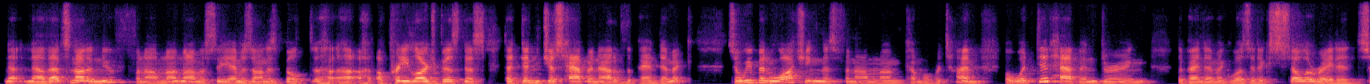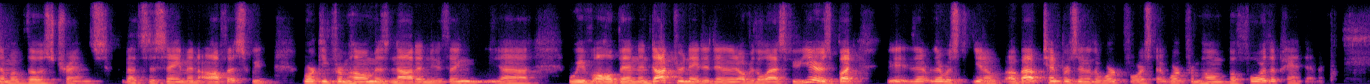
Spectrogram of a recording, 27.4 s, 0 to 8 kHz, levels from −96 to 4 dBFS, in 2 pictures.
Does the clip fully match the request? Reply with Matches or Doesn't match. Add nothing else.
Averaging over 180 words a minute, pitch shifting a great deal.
Doesn't match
